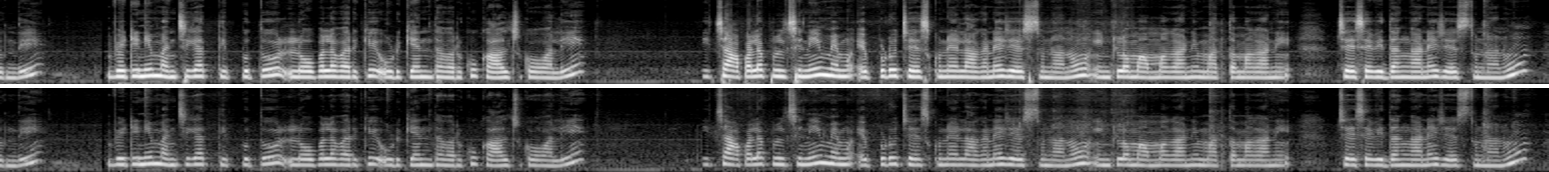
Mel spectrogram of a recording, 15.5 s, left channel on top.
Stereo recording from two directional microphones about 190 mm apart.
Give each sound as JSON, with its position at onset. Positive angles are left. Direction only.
{"t": 0.0, "sound": "speech", "side_deg": 25}
{"t": 1.0, "sound": "speech", "side_deg": 40}
{"t": 7.0, "sound": "speech", "side_deg": 40}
